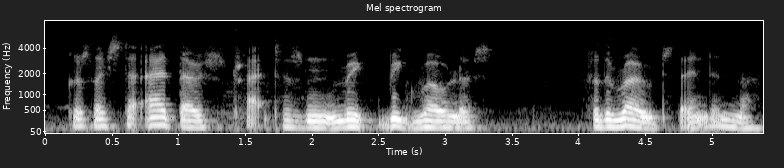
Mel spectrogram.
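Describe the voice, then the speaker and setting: This woman's voice has a very deep, low pitch and vocal fry. She talks at a moderate pace. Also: ordinary pitch variation. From Canterbury, Kent, England. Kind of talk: oral history interview answer.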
